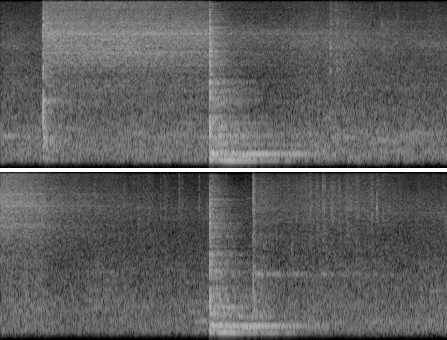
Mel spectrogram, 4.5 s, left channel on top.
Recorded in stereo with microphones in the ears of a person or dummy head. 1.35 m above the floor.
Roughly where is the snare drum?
Centre.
